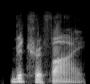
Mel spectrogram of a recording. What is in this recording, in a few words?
"vitrify", American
